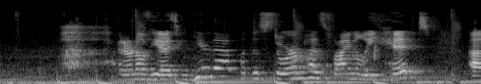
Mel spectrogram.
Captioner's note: deep sigh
